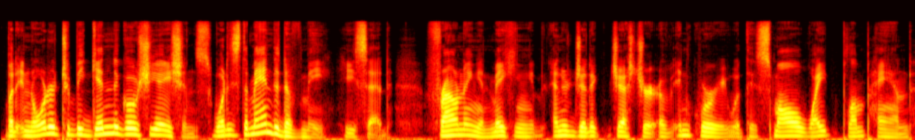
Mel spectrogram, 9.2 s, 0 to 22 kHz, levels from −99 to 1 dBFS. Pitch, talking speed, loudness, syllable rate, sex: 130 Hz, 175 wpm, -19 LUFS, 5.2 syllables/s, male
